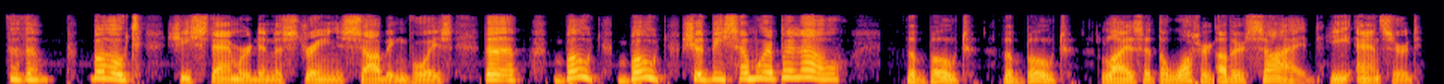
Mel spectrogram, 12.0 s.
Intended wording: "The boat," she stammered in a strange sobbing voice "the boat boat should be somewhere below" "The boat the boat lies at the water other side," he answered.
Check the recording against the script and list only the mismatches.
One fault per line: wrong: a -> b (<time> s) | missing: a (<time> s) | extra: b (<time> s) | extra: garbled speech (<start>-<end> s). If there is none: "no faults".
no faults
